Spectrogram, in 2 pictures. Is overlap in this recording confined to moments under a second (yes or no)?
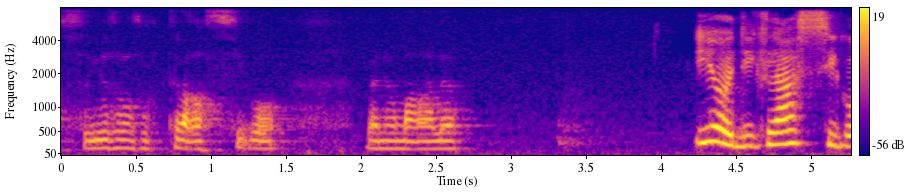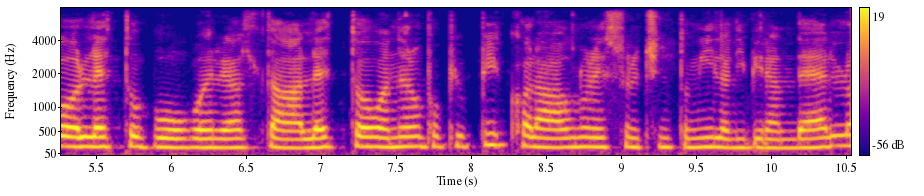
yes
